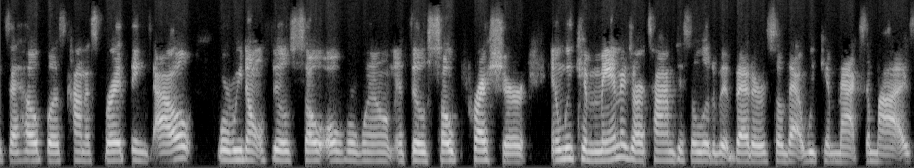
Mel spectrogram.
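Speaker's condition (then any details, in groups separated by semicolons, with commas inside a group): No condition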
